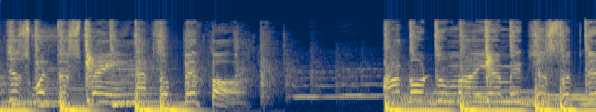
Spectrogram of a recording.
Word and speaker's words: Ibiza: I just went to Spain, that's Ibiza. Ibiza. Yeah, it's pronounced Ibiza, actually.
